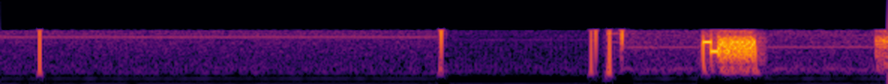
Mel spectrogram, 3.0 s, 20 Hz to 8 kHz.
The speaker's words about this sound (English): Chief 95, cop direct, can you just put cancellation tones out for us? Receive.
